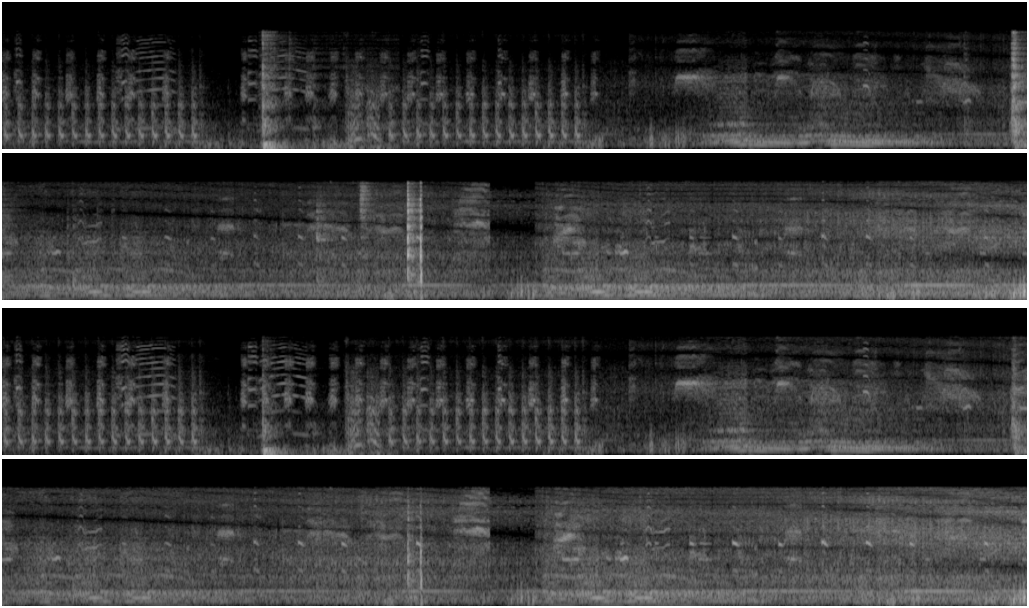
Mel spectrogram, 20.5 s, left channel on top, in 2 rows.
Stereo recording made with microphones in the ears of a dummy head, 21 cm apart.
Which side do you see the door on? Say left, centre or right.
left.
